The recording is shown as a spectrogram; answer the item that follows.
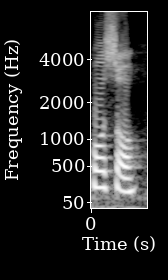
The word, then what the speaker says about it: Pasa: Adanya bulan tulisannya pasah tapi dibacanya poso.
